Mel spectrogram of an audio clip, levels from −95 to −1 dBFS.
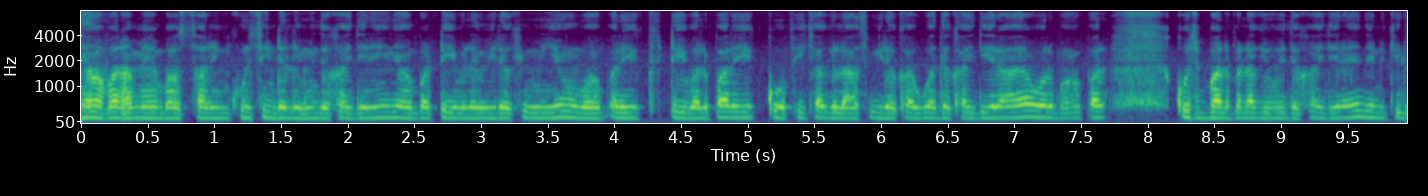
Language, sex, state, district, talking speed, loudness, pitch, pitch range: Hindi, male, Chhattisgarh, Korba, 285 wpm, -23 LUFS, 150 Hz, 145-160 Hz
